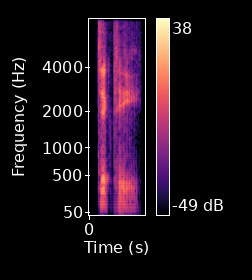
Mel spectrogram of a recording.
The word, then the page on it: dicty: American English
